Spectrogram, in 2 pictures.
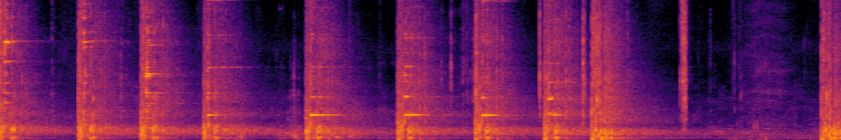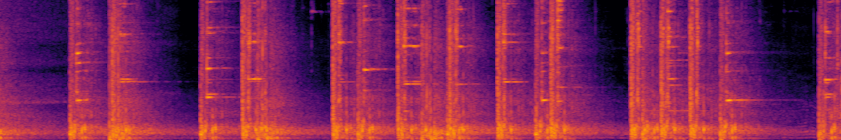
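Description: Rapid strings of loud pistol shots from Atlas Gunworks competition pistols, one fitted with a compensated barrel and one with a ported barrel, fired in quick bursts with short pauses between strings, close and sharp at an outdoor range.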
